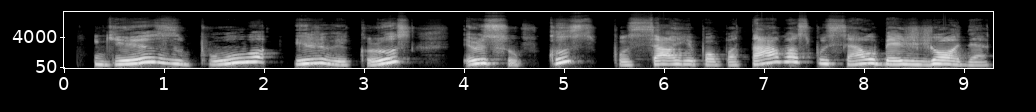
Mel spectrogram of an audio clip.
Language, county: Lithuanian, Vilnius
